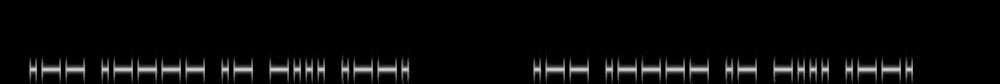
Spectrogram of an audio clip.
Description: Morse code, heard as a keyed tone, about 20 wpm, 700 Hz. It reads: W1ABP W1ABP
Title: USA Call Signs - 5 Characters - Repeated 2x - 20wpm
